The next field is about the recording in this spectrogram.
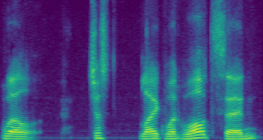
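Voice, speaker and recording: Guy acting a stubborn park designer at a table read, pleading, mid-pitched, dry mic. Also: steady tone, slow pace, fairly bright tone, no echo. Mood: earnest, pleading. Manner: pleading, insistent. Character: earnest, stubborn male theme-park designer, exasperated. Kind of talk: live screenplay table read.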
